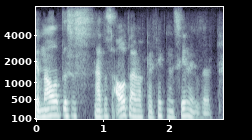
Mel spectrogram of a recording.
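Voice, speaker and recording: A man speaks at a medium pitch with fairly even intonation in an ordinary speaking voice. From southern Hesse, Germany (Darmstadt). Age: 20s. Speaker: car photographer. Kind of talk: casual chat.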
